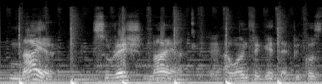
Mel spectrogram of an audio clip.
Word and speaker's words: Nair: if his name is Suresh how do you pronounce it nyah nyah suresh nyah I won't forget that because the word nyah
